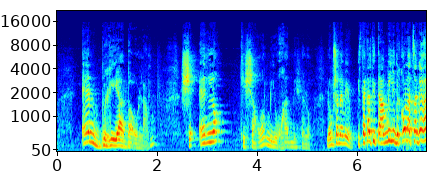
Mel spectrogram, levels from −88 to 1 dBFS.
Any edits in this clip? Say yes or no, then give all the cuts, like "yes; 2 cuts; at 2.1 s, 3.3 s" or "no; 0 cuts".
yes; 1 cut; at 6.0 s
